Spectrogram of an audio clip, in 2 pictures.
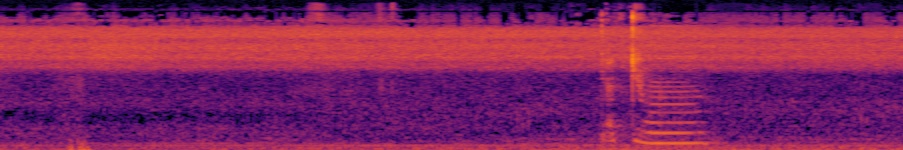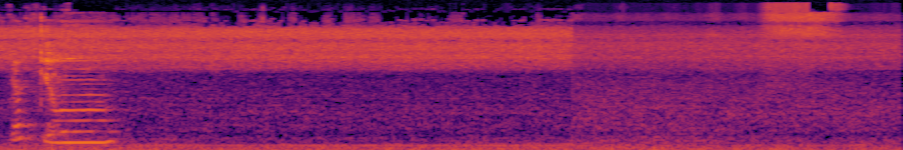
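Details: A pet cat, someone's first cat, gives two drawn-out harmonic meows about two seconds apart, each rising briefly then holding steady, over a constant low indoor hum.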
